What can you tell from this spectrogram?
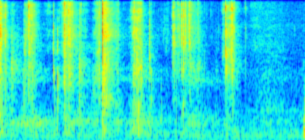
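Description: Wooden pepper mill grinding peppercorns: a run of short crackly grinding strokes as the top is twisted back and forth, stopping about three and a half seconds in.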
